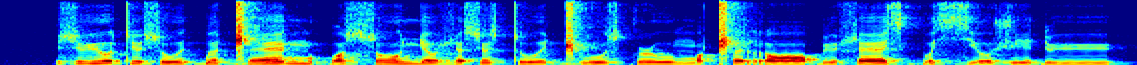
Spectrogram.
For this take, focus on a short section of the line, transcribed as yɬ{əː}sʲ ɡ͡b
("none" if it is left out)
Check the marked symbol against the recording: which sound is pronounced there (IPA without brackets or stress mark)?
ɛː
